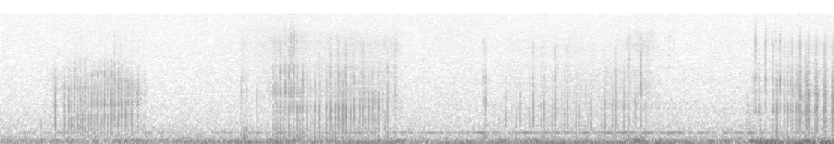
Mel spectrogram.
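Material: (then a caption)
Rubber. Fingernails scratch and tap the thick, ridged white rubber sole of a chunky leather-strap sandal. Soft bursts of raspy scratching alternate with quick, dry taps over a low, steady rumble.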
